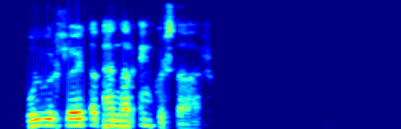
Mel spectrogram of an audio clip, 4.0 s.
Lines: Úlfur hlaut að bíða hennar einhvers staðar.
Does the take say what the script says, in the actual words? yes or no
no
